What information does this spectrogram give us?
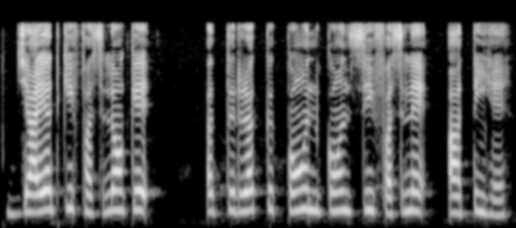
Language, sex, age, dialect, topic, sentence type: Hindi, female, 18-24, Kanauji Braj Bhasha, agriculture, question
